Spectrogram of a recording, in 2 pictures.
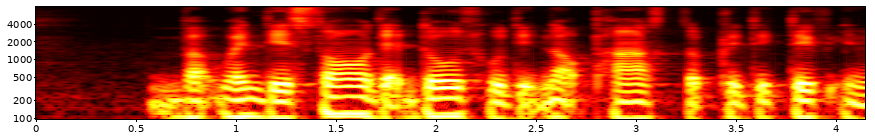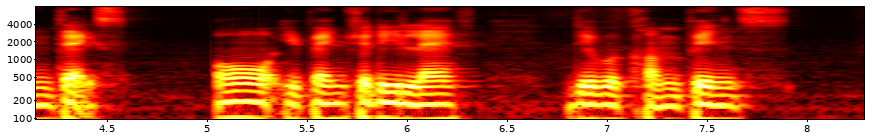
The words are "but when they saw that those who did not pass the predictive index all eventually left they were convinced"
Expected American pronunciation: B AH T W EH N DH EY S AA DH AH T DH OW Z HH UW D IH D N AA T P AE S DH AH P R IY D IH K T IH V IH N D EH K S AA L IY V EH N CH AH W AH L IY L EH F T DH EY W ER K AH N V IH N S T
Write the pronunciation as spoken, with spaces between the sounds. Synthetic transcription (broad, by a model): B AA T W EH N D EY S AA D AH T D OW S HH UW D IH D N AA T P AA S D AH P R IY D IH K T IH V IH N D EH K S AA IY V EH N CH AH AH L IY L EH F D EY W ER K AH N V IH N S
